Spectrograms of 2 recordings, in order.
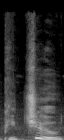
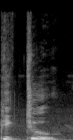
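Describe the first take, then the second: First: The middle consonant is a ch sound. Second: The middle consonant is a k sound. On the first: It means old pee-pee. "the way Westerners say it" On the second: It means old mountains. "the locals pronounce it Pictu"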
